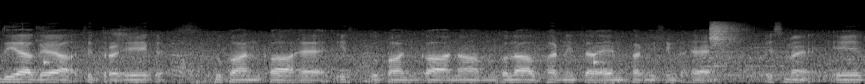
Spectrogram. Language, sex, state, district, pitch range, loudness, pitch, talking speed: Hindi, male, Rajasthan, Bikaner, 100-105 Hz, -19 LUFS, 105 Hz, 125 wpm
